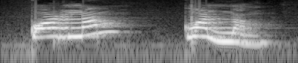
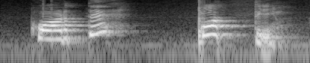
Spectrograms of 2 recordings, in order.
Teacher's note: রকার লোপের ক্ষেত্রে রকার লোপ পেয়ে পরবর্তী ব্যঞ্জন দিত্য হবে। যেমন করলাম করলাম, অর্থাৎ এখানে রটা লোপ পেয়ে লয়ের সাথে ল হয়েছে।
